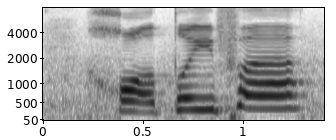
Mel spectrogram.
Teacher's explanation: خو ہیوی، تو ہیوی، فا لائٹ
